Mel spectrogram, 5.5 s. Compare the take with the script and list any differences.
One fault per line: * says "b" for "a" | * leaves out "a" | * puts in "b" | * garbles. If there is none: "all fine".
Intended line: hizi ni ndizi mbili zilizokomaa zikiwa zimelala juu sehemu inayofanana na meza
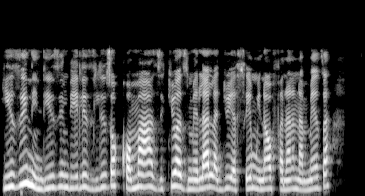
* puts in "ya"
